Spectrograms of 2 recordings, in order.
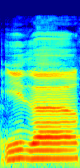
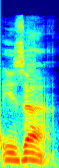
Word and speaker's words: إذا: Pada bacaan wa idza qila lahum, hati-hati dalam pelafalan huruf dzal, jangan sampai ini merubah menjadi huruf zai. Yang mana di sini harusnya adalah dzal, bukan huruf zai. Jangan diganti dengan wa iza, tapi dia huruf dzal.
